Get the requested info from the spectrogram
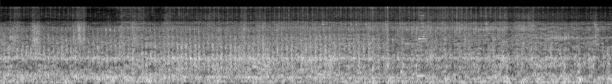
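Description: An engine idling steadily and loudly, with a constant steady hum.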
